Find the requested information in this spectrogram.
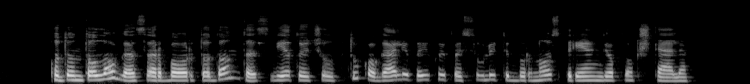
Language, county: Lithuanian, Vilnius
